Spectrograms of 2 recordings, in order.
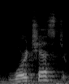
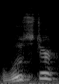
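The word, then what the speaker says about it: Worcester: in in w w Worchester Wooster I'm sure that's pronounced woster somebody's going to call me out on that we're going to go with woster if you look at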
